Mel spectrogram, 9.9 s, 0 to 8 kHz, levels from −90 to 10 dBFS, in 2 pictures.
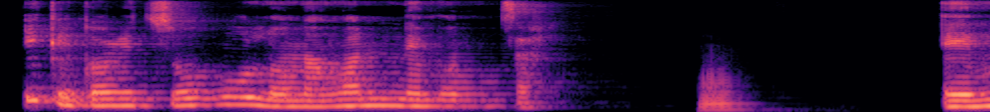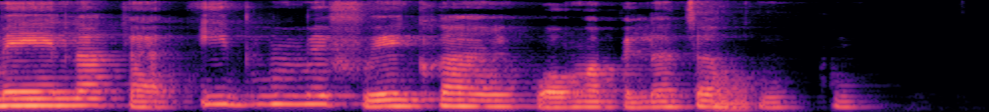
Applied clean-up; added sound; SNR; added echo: neural mask model DeepFilterNet 3.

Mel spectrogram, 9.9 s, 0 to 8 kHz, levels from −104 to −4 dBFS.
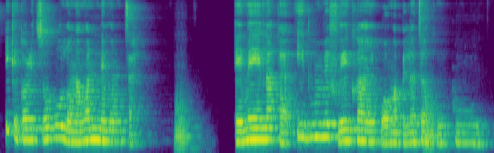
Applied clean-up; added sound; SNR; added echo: neural separator model SepFormer DNS4.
